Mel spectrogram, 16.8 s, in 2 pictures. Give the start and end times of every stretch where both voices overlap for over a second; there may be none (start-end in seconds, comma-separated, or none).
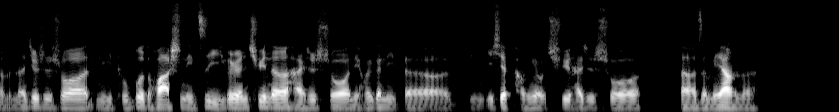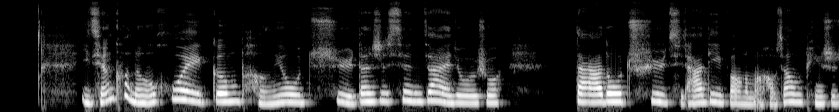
none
